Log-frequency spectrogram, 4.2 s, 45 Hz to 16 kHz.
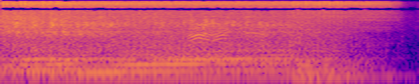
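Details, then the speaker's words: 1964 Ford Galaxie 500 with 390 FE big block, back from 30 years in a junkyard, with new fuel tank and sending unit: a steady starter churn about four turns a second, no firing. The fuel pump works but the engine isn't fueling; the carburetor is suspected. "this is absolutely not fueling there's just got to be something going on here that i'm not figuring out"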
